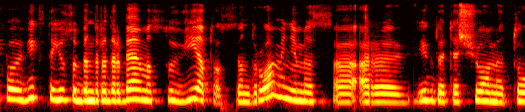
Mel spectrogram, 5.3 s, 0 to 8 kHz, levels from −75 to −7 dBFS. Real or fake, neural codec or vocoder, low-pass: real; none; 7.2 kHz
